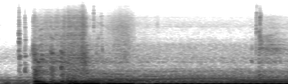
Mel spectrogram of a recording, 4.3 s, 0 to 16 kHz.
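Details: 2021 Suzuki Alto VXR/VXL 660cc engine start: brief crank, then a quick catch into a smooth, even low hum holding steady with no knocks; normal, healthy start.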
